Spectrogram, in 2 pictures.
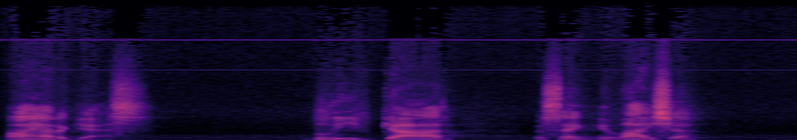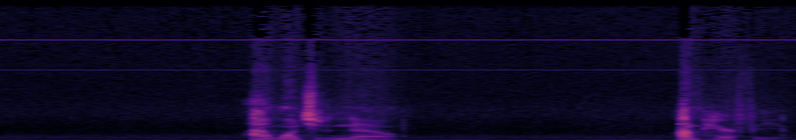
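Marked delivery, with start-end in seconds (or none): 3.7-9.9 soft, gentle voice of God, softer; gentle still voice. Retold or imitated. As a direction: speak it tenderly, like comforting a friend. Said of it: "in a gentle, compassionate, still voice".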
